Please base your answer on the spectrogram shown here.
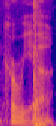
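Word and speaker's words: Corriea: middle Korea c o r r i EA Korea okay that is not even that's no I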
